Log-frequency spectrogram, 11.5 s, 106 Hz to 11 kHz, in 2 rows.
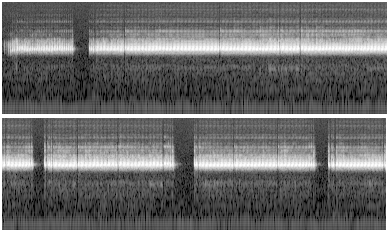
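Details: Continuous churring song of a European mole cricket, Pabing, Austria, 31 May 2021, noise removed, captured with a Pettersson D 100 ultrasound detector; a long even purr broken by four short pauses, then resuming at the same pitch.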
